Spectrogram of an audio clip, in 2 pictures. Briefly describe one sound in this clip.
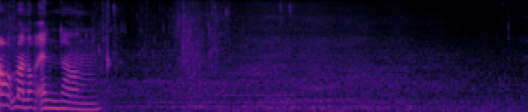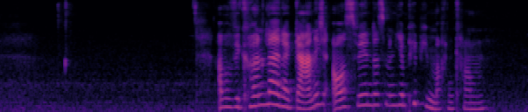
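A young woman talks casually and close to a microphone.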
